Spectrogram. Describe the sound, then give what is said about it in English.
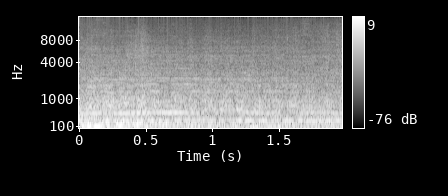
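A steady low rumble of a train rolling along the rails, continuous and fairly loud, with a droning hum and no voices. “the vibrations of the train.”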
